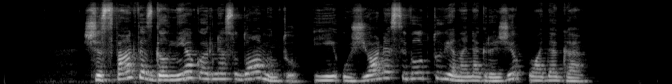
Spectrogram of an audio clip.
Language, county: Lithuanian, Panevėžys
